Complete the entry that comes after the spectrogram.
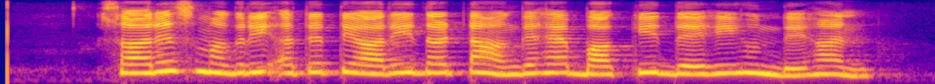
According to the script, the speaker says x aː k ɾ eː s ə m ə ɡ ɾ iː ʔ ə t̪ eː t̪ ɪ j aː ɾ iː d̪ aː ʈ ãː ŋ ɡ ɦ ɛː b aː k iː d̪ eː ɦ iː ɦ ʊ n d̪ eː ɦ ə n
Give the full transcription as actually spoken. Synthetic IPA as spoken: s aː ɾ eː s ə m ə ɡ ɾ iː ʔ ə t̪ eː t̪ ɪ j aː ɾ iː d̪ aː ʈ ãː ŋ ɡ ɦ ɛː b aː k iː d̪ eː ɦ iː ɦ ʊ n d̪ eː ɦ ə n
